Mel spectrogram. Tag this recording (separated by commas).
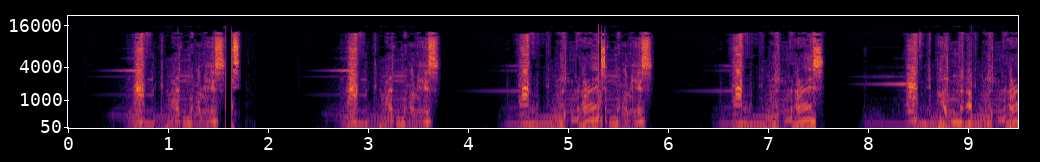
Music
